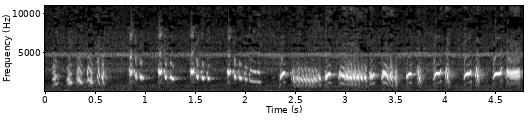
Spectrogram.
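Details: Hwamei (hoa mi) singing persistently in a tutor recording: quick clusters of clipped chattering notes, then louder, harsher bursts alternating with short whistles, repeated about three times a second, over a steady high electrical whine.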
